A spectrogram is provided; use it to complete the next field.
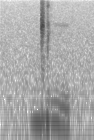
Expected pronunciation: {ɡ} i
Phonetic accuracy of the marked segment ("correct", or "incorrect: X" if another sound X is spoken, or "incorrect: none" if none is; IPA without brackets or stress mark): incorrect: ɡ͡ǁ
